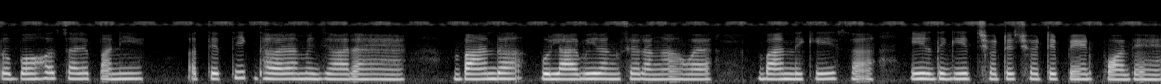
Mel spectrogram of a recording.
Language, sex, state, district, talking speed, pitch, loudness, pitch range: Hindi, female, Uttar Pradesh, Muzaffarnagar, 130 wpm, 250 Hz, -16 LUFS, 240-255 Hz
